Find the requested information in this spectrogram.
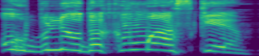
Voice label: warn hunter, russian, Survivor Voice Producer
